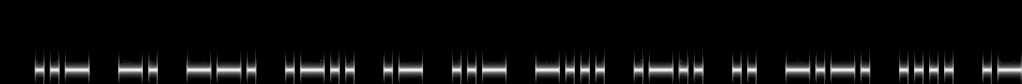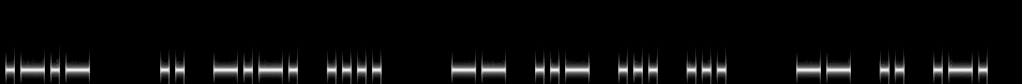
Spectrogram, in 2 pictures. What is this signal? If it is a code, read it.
Morse code, heard as a keyed tone, about 16 wpm, 680 Hz. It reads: UNGLAUBLICH. ICH MUSS MIR
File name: Morsekurs / Witze / Witz 29. Juni 2021, 70 F80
